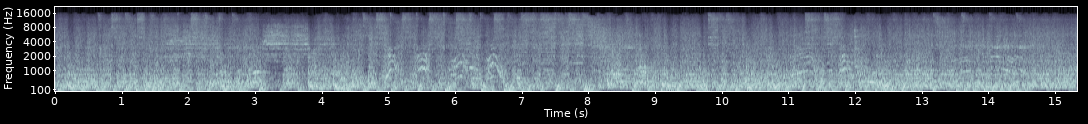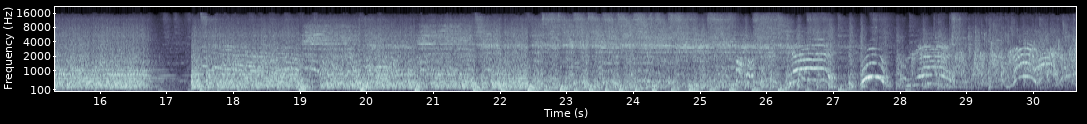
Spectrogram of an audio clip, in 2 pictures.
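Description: Live jazz piano trio playing: piano, electric bass and drum kit, with a short full stop about 17 s in. Near the end a singing voice comes in and the bass drops away as the tune winds down.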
